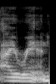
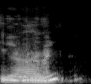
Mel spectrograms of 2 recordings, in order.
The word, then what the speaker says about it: Iran: It's not Iran. You're not running. It's Iran.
